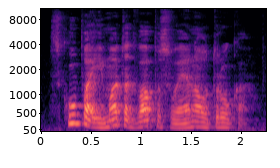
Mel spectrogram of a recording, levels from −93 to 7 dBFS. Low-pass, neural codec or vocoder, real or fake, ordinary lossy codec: none; none; real; none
